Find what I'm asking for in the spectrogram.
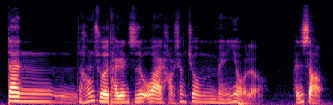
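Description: With long, frequent pauses, a man speaks at a very slow pace in a dark, mellow tone at medium pitch. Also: ordinary pitch variation, big swings in loudness. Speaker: theatre actor and director. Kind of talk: interview.

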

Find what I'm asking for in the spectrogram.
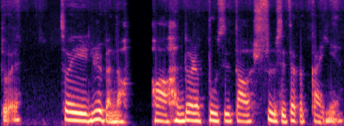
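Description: A woman's somewhat breathy voice at medium pitch with fairly even intonation. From Japan, Nagoya. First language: Japanese (speaking Chinese). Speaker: recent university graduate. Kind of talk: casual interview. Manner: halting.

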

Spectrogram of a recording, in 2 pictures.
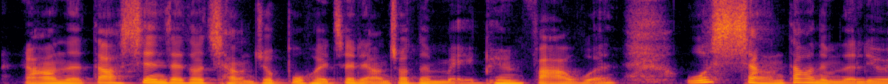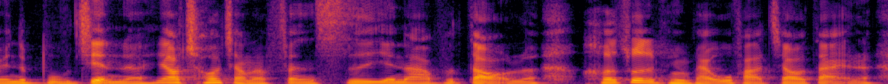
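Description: This man's voice sits fairly high, moves with ordinary pitch variation and races along at a very fast pace. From Taiwan, Taipei. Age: 20s. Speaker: podcast co-host, influencer. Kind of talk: casual chat.

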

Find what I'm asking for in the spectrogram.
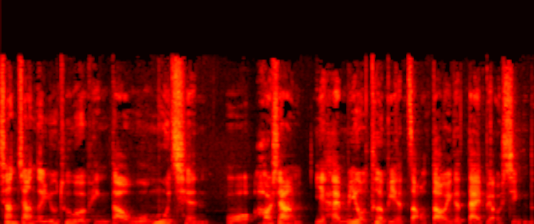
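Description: The voice is somewhat breathy, moving at a fairly quick pace with very wide pitch swings. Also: woman. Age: 30s. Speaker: YouTuber. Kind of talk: casual interview.

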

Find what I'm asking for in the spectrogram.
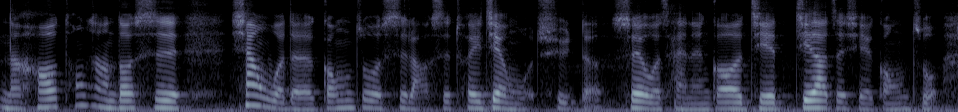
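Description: Audible room echo surrounds this recording. A woman speaks at a moderate pace. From Taiwan, outside Taipei. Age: 20s. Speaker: dancer and university student. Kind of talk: casual interview.

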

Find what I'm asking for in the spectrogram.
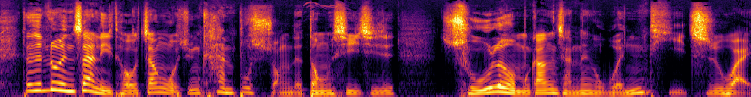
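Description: A man speaks at a medium pitch and a fairly quick pace, with very wide pitch swings. The recording is very clean, with a silent background. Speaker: literature graduate student, podcast co-host. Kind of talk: casual chat.

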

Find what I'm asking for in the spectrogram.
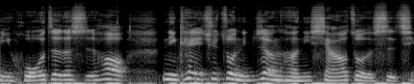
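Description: This woman speaks in an animated tone. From Taiwan. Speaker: actress and professional dancer. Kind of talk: casual chat.

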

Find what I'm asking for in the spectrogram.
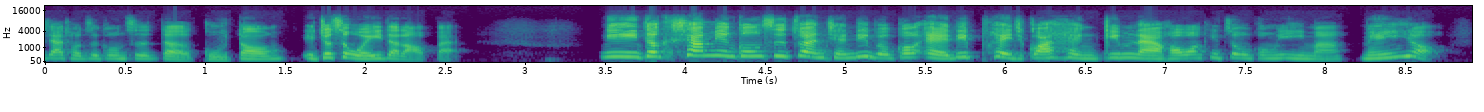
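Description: The speaker uses an animated tone with very wide pitch swings at a moderate pace, recorded dry and close with no echo. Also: woman. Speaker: investigative journalist and podcast host. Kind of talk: casual chat.

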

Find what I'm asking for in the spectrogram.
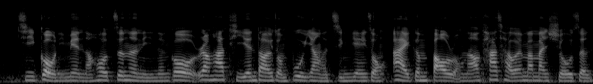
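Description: A woman's fairly low voice in a Taiwanese accent, bright and sharp in tone, flat and monotone, very fast with hardly any pauses. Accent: Taiwanese Mandarin. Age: 30s. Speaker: social worker. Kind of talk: interview. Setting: studio.

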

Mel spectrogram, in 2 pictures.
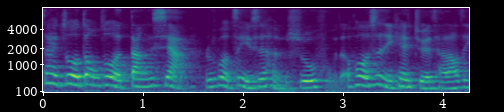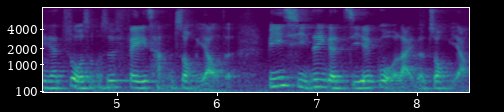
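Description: Talking at a fairly quick pace with hardly any pauses, a woman at medium pitch uses ordinary pitch variation, with noticeable background noise and audible room echo. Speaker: yoga teacher. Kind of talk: casual chat.

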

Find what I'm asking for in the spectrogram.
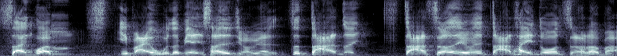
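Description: A man talks with a high pitch and a fairly slow delivery. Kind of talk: personal testimony. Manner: halting, with repetitions and fillers.

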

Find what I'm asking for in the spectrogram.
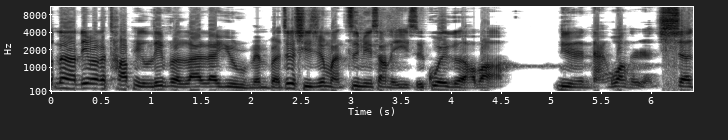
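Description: Ordinary pitch variation at a very fast pace. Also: man, medium pitch for a man. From Taiwan, Kaohsiung. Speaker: podcast co-host. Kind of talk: casual chat. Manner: animated.

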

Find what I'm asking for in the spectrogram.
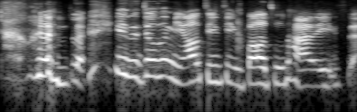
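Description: With a slight non-native accent, a woman speaks fairly quickly in a high pitch and with lively intonation. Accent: slightly foreign-sounding Mandarin. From Taiwan, Pingtung. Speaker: podcast co-host. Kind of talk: casual chat.

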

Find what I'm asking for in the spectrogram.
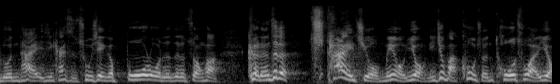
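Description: A man speaks at a very fast pace in an animated tone, his pitch high. Background noise is noticeable. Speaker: political commentator. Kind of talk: TV talk show panel discussion.

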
